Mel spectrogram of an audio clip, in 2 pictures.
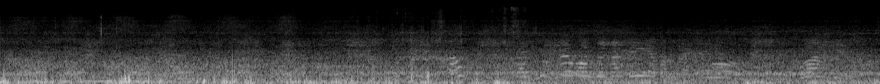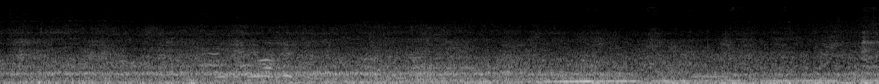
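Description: Skateboard wheels rumble steadily on pavement outdoors.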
